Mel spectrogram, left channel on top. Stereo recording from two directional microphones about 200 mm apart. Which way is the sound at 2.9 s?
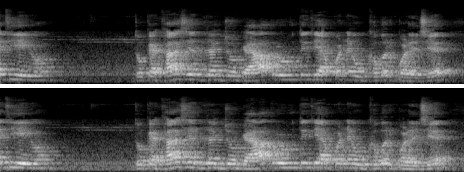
15° left (ahead or behind).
